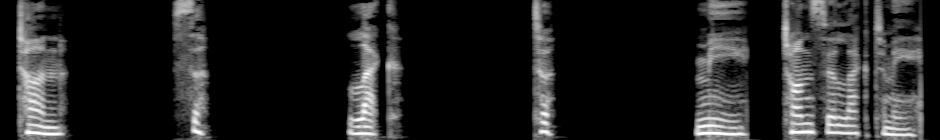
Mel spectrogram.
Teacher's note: Focus on leck and soften ton and mee.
